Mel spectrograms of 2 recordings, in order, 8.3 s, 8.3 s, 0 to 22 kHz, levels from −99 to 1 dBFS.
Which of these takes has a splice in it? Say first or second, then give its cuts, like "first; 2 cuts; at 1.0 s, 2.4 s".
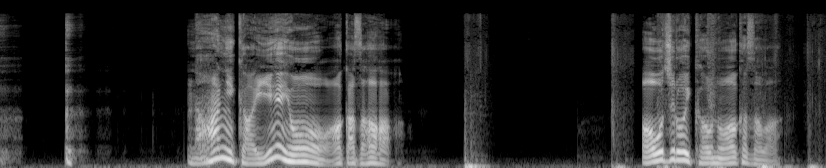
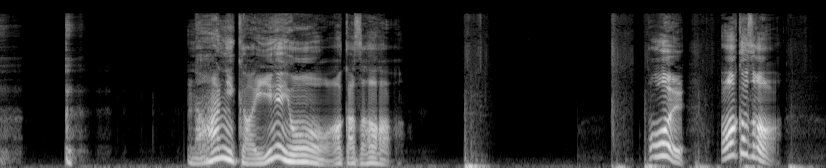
second; 1 cut; at 6.3 s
